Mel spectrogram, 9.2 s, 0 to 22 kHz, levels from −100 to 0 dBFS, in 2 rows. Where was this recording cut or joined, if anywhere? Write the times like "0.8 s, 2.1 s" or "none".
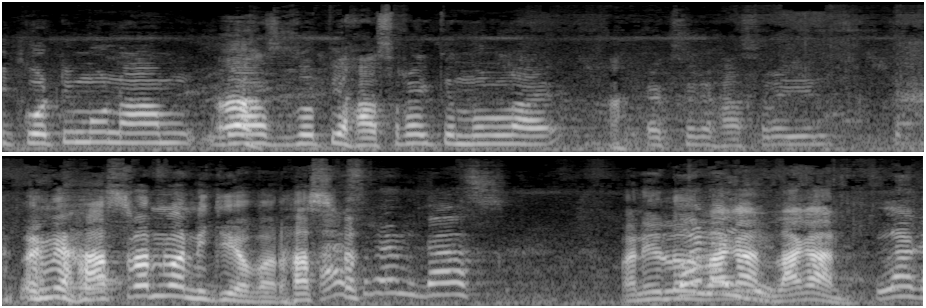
4.6 s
